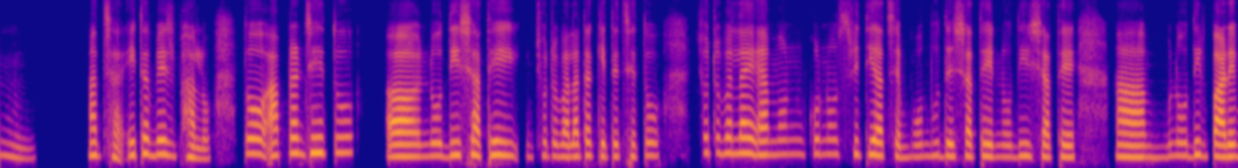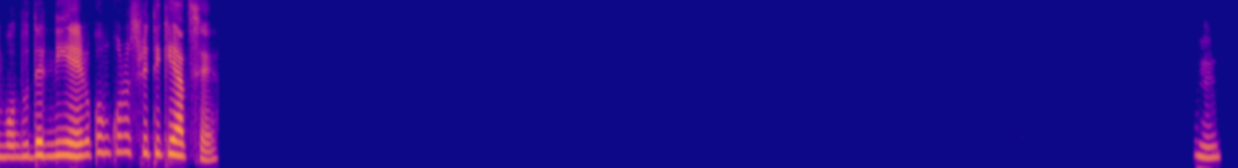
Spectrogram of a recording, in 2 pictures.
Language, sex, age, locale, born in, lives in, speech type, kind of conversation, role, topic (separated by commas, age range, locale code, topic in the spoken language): Bengali, female, 30-34, bn-BD, Bangladesh, Bangladesh, conversation, podcast, host, নদীর ঢেউয়ের শব্দ শুনলে আপনার মন কীভাবে শান্তি পায়?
